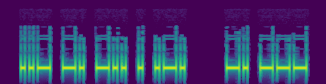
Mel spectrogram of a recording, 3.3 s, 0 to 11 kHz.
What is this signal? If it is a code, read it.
Morse code, heard as a keyed tone, about 28 wpm, 650 Hz. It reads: UNDER NO
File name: Chapter 2 - 28 WPM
